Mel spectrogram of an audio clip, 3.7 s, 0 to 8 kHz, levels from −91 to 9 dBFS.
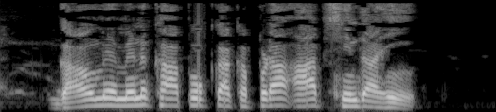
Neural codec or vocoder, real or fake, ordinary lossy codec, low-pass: none; real; MP3, 32 kbps; 7.2 kHz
